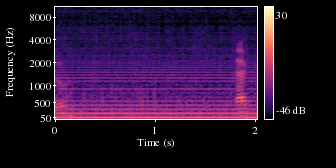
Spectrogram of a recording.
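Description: Steady electrical mains hum, a low buzz made of several evenly spaced steady tones that never changes in level.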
